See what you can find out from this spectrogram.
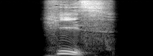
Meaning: first/third-person singular preterite of heißen
- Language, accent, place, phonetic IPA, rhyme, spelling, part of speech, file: German, Germany, Berlin, [hiːs], -iːs, hieß, verb, De-hieß.ogg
